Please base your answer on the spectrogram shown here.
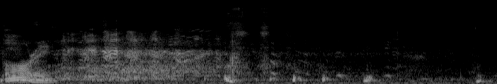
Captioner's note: audience laughing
